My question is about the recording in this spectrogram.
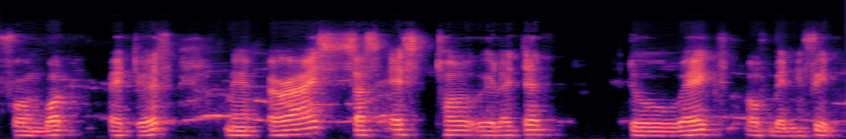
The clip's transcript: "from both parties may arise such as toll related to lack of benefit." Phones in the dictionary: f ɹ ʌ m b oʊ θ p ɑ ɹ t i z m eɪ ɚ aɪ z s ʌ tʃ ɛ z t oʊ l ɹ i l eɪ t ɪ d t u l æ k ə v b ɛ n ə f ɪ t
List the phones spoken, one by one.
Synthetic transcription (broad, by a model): f ɹ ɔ m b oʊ t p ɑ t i s m eɪ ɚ aɪ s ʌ s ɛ s t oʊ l ɹ i l eɪ t ɪ d t u w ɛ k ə f b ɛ n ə f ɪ t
